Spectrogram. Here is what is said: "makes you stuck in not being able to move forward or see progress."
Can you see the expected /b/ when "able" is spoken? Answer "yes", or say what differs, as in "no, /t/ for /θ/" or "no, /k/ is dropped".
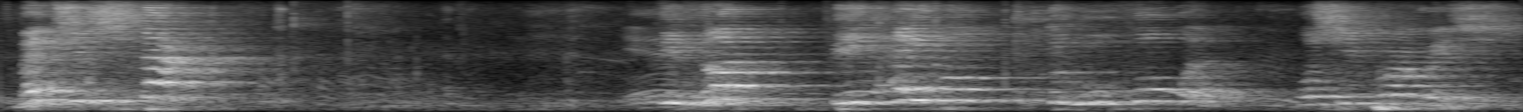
yes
